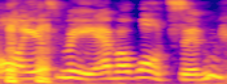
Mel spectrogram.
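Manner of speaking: put-on Cockney accent, very high and loud. Joking about Hermione's refined accent, the speaker plays the actress in a Cockney accent. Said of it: "somebody was using the Cockney voice".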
